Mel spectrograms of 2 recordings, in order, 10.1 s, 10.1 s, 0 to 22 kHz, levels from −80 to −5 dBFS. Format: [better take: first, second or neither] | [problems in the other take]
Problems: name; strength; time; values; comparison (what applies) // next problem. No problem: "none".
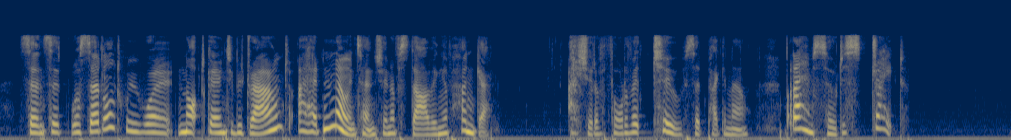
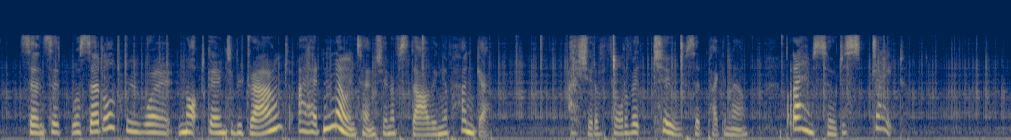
first | background sound (Sink (filling or washing) / Water tap, faucet); 17 dB below the speech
